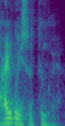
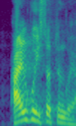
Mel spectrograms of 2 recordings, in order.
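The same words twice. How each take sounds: First: Softer repeat. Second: Said in the usual way. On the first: Acted. Preacher repeats the point to the congregation, hushed. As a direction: drop to a near hush.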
